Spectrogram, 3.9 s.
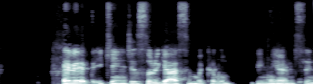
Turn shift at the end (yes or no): yes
